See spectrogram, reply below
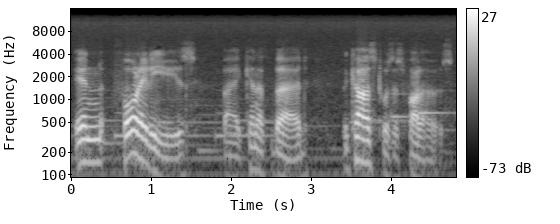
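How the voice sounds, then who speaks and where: A man announces in formal scripted style over faint music. His voice is bright and crisp in attack, and he reads very slowly, as an old-fashioned radio announcer does. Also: deep voice, very animated, low-quality recording.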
